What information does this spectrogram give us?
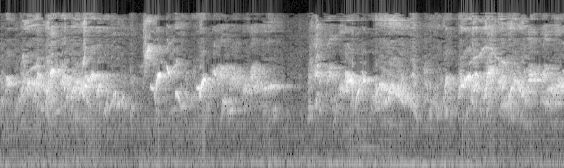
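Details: Caged red-whiskered bulbul in performance-style song, delivering rich, rolling warbled phrases in bursts separated by brief pauses, with short upward-sweeping notes between phrases.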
